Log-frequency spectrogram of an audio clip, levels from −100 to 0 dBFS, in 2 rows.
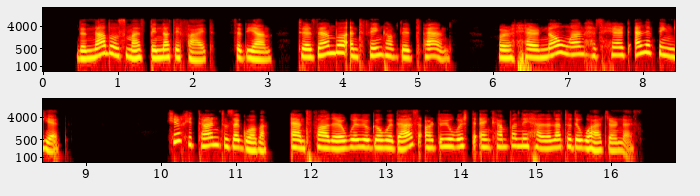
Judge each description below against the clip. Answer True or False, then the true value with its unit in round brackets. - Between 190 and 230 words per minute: False (155 wpm)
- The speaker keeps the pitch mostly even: False (3.6 semitones)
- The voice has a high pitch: True (245 Hz)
